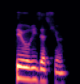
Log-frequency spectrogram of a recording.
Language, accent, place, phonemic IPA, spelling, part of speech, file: French, France, Lyon, /te.ɔ.ʁi.za.sjɔ̃/, théorisation, noun, LL-Q150 (fra)-théorisation.wav
- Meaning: theorisation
